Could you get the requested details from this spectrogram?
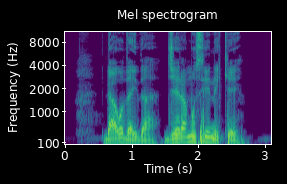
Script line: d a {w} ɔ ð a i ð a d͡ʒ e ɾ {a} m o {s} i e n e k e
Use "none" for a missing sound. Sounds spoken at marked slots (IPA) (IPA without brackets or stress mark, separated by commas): ɣ, a, s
